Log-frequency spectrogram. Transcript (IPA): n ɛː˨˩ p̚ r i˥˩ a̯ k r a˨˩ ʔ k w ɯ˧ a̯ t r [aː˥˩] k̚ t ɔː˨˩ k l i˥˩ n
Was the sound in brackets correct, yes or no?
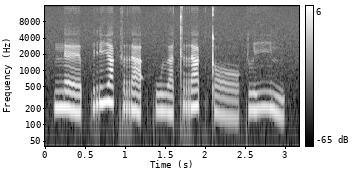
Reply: no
